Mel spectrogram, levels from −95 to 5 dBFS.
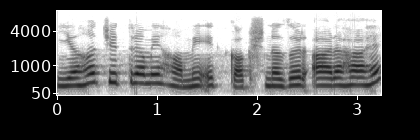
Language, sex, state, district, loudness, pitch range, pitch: Hindi, female, Bihar, Madhepura, -14 LUFS, 225-300 Hz, 240 Hz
